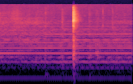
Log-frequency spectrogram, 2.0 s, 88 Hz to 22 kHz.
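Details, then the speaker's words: 1966 Aiwa TP-721 reel-to-reel dictation machine, fast forward and rewind: steady low motor hum with an even buzz and a stray click, heads spin but sprockets don't move; perished drive belts. Motor runs but tape does not move. "now I press fast forward you can hear a motor running yes some good sign there same we rewind the heads spin but the sprockets do not move at all"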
